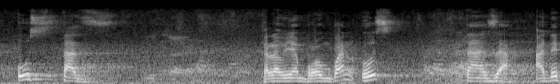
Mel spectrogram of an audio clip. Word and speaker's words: Ustaz: Arti Ustadz itu kayu. Masa saya dipanggil kayu? Yang betul adalah Ustaz.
